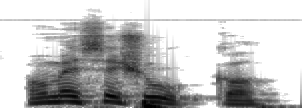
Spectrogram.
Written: ome

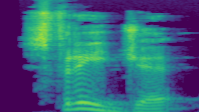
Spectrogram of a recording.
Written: sfrigge

